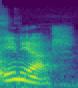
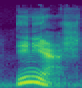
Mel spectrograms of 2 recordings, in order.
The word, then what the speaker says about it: Enas: Can you pronounce the guy's name? – Which guy? – The guy. E-N-A-S. – Oh, Eniash. – Eniash. Thank you.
